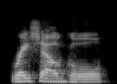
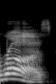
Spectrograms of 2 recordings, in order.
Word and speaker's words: Ra's al Ghul: Batman One Bad Day, Ra's al Ghul, or Roz. I believe both pronunciations are correct, except when people correct me, because I always said Ra's al Ghul.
